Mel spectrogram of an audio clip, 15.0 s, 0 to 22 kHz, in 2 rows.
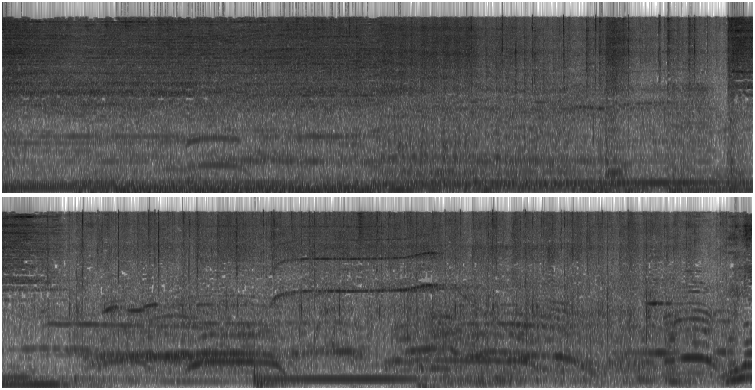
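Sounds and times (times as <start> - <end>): punk rock band playing live: 0.0 - 8.5
crowd shouting: 1.2 - 6.6, 7.6 - 15.0.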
